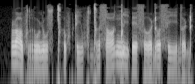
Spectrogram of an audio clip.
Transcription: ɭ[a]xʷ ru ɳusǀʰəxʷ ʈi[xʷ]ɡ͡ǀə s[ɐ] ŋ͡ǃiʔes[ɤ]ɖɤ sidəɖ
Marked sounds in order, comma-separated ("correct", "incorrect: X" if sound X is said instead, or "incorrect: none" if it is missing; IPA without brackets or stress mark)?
incorrect: ɑ, correct, incorrect: ɑ, correct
